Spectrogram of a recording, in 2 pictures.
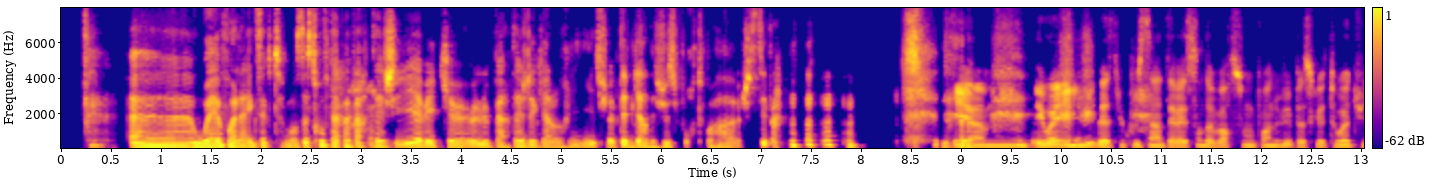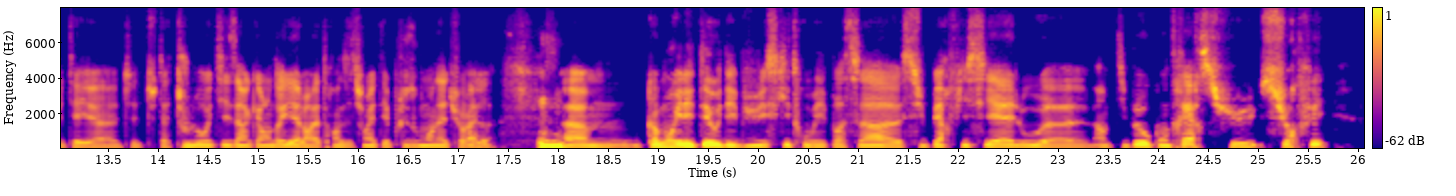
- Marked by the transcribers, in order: laugh; tapping; laugh
- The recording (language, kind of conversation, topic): French, podcast, Quelle petite habitude a changé ta vie, et pourquoi ?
